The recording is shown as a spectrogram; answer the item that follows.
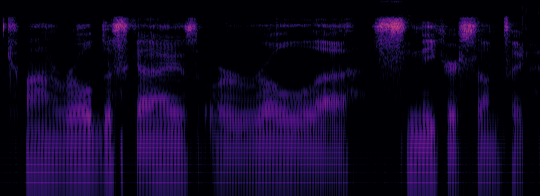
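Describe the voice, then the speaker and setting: A man's voice: deep voice, flat delivery, takes it slowly, fairly bright tone, lo-fi sound. A man playing in a tabletop game, laid-back and teasing. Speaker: player.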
